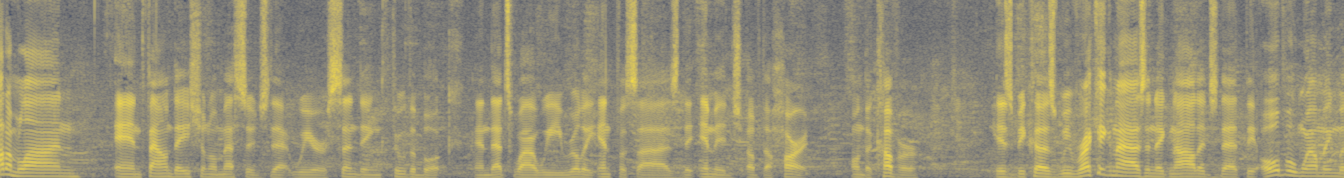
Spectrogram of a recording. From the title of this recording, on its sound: LIVE at NSA 202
